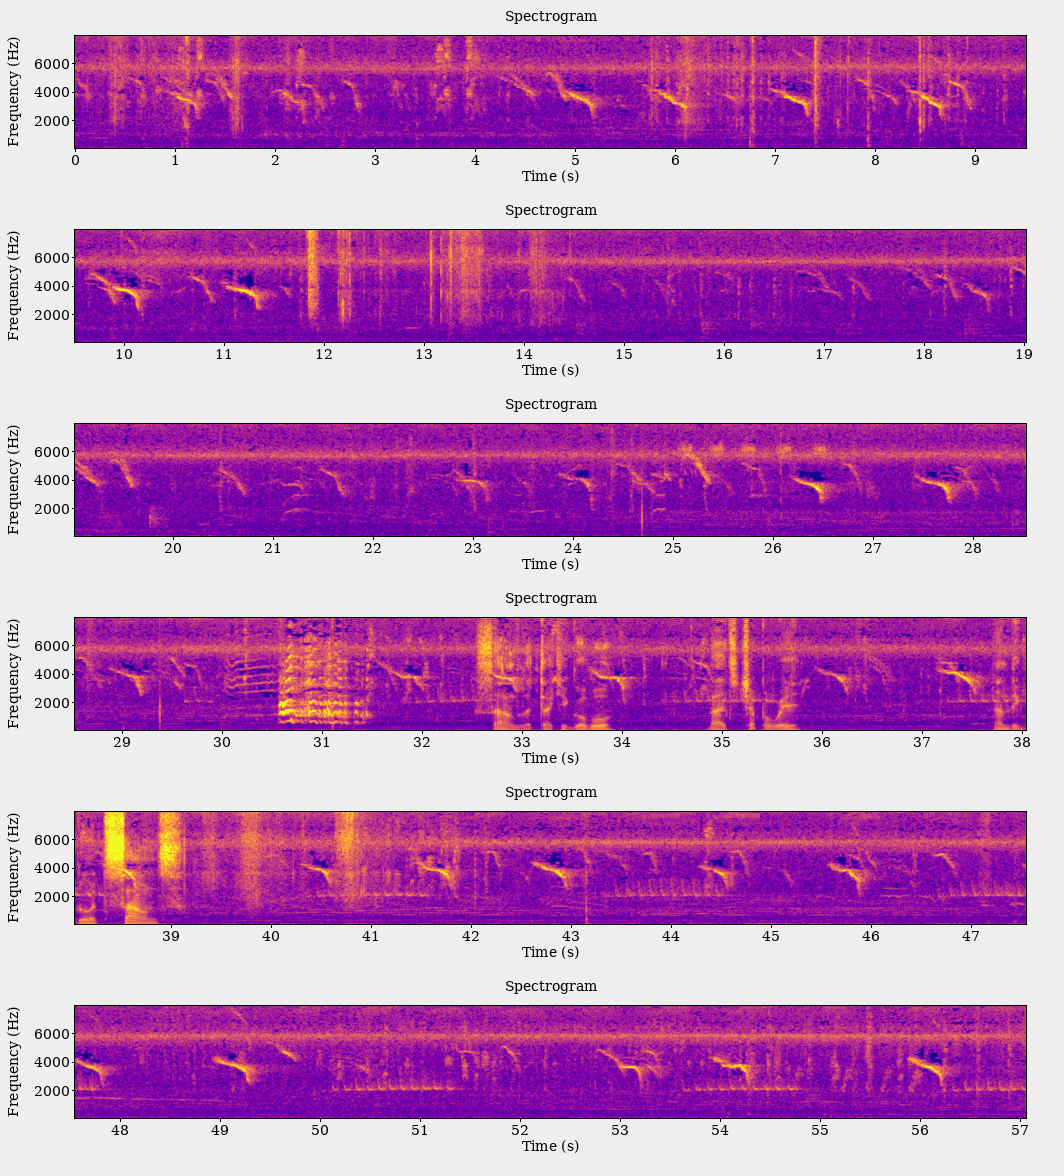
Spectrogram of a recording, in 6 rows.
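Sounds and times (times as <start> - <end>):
high insect drone: 0.0 - 57.0
songbird chirping: 0.0 - 57.0
turkey gobbling: 30.6 - 31.5.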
